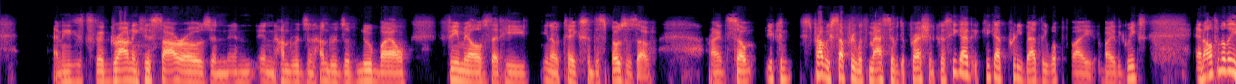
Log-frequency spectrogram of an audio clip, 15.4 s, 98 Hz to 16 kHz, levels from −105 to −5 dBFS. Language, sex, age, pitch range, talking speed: English, male, 40-59, 100-125 Hz, 180 wpm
